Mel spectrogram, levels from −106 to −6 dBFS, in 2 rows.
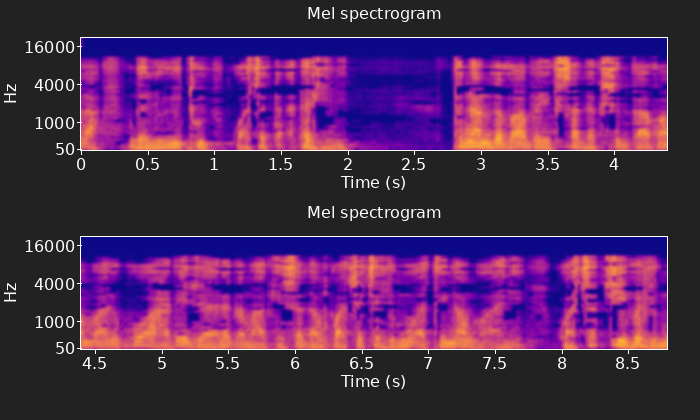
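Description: From start to finish, the speech carries heavy coding damage. The treble sounds bright but synthetic. Sibilants come out gritty and lispy, with a metallic edge. Nothing sits above about 11.1 kHz. The likely cause is HE-AAC compression at a very low rate, which fits roughly 12 kbps. The codec keeps only the lower spectrum. It fakes the top by copying lower bands upward under a coarse envelope. Those copied harmonics do not line up with the real ones.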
